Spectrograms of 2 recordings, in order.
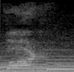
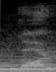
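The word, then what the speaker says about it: guard: डी इसको क्या पढ़ेंगे गॉड गॉड पढ़ेंगे इसको गॉड गड नहीं गॉड इसमें यू का प्रोनाउंस नहीं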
